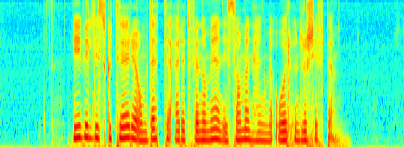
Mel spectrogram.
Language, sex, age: Norwegian, female, 37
